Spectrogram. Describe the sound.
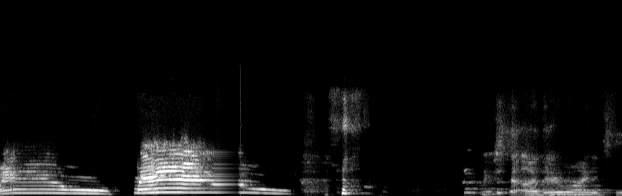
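A cat meows loudly several times in quick succession, drawn-out cries that slide downward in pitch, followed by a brief pause and then people talking and laughing.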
